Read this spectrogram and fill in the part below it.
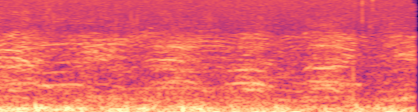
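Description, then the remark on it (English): A large crowd chants together, a dense, steady roar of many voices with a constant loudness and no pauses. “Now they're chanting.”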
